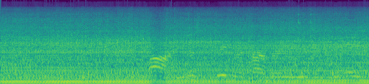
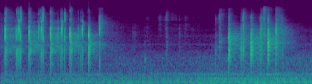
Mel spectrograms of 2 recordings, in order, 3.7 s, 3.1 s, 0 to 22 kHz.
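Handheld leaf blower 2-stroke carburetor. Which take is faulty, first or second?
second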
